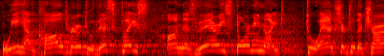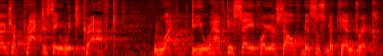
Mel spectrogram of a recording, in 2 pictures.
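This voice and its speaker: Man as blustering pompous villager, very high voice, echoey room. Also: lively intonation, unhurried, a bit bright. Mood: flustered, pompous. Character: blustering, indignant Irish villager leading a meeting. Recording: echoey room with faint noise.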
